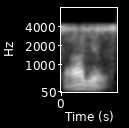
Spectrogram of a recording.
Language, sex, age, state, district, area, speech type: Nepali, male, 60+, West Bengal, Kalimpong, rural, conversation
